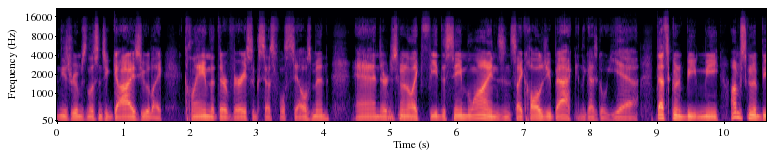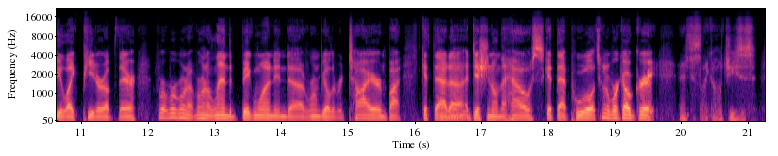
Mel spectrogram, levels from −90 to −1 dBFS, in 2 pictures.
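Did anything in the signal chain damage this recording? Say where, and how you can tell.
Yes. Short concealed packet loss at 19.45 to 19.51 s, just after "gonna work out", puts the damage at the network stage, with the call's decoder covering for it. About 40 ms of audio never arrived in time, and the receiver filled roughly 37 ms of that by extending the preceding sound before blending back into real audio. It is heard as a brief smear where the sound should have continued cleanly.

Overlapping that, from 19.49 to 19.55 s, is a lost packet rebuilt from error correction: 40 ms played back from the low-bitrate redundant copy that Opus carries in the following packet, which fits two lost packets. There is no gap here. Instead the rebuilt stretch sounds rougher and noisier than the audio around it, because the copy holds far less detail than the original frames did.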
